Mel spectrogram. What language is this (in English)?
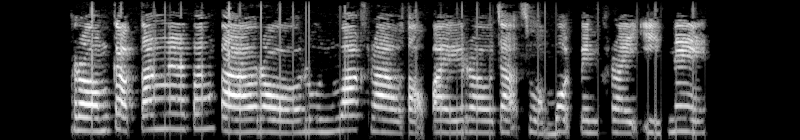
Thai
